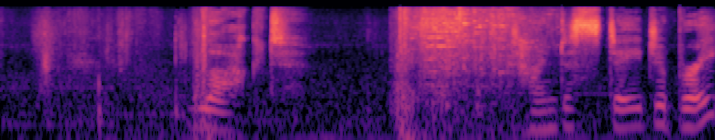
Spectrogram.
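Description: Glass shatters loudly close by.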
